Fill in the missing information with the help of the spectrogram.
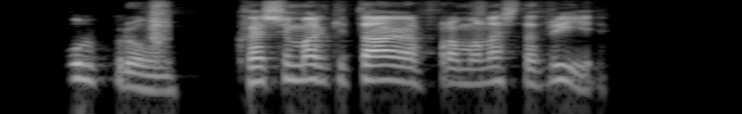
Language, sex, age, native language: Icelandic, male, 20-29, Icelandic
